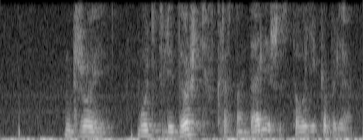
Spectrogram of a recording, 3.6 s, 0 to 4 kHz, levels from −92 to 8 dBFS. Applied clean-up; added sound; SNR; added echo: none; none; none; none.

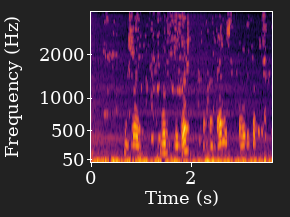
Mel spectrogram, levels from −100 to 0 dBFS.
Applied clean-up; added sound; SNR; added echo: classical method spectral subtraction.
